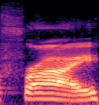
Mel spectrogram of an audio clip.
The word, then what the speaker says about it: Frey: Worse, a woman named Amber Fry, it's spelled Frey, it's pronounced Fry, came forward and announced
